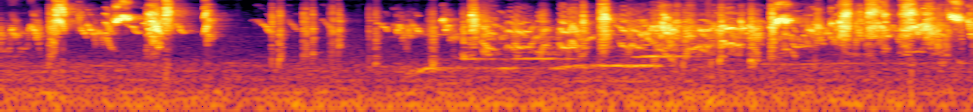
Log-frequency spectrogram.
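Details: Pet budgerigar breeding pair: a few sharp squawky chirps, a brief near-silence, then building chatter of rapid scratchy notes and bright squeaks.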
